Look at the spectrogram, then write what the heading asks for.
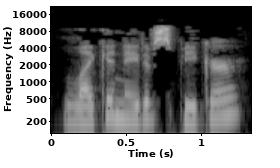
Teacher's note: I notice my voice goes up at the end here. Speaker. That's because the sentence isn't over.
